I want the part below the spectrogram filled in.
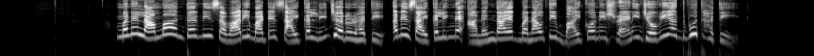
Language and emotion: Gujarati, happy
